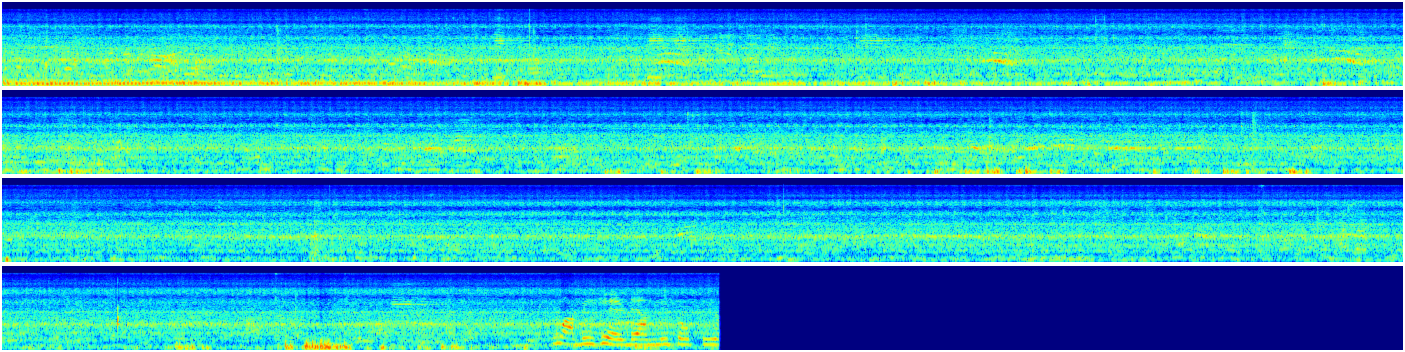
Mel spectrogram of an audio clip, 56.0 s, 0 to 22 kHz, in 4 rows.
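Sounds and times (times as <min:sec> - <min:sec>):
people talking: 0:00.0 - 0:49.2
traffic hum: 0:00.0 - 0:49.2.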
